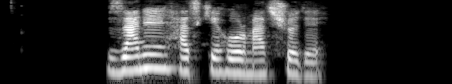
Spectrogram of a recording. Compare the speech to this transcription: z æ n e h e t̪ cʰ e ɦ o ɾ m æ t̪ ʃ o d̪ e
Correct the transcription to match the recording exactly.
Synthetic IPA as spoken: z æ n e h æ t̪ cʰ e ɦ o ɾ m æ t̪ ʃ o d̪ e

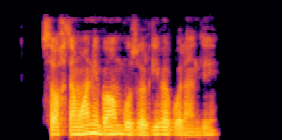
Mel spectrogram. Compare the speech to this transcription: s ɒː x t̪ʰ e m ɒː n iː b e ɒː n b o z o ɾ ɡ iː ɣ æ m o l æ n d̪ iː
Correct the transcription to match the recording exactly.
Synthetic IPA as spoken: s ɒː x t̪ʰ e m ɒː n iː b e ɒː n b o z o ɾ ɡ iː v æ b o l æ n d̪ iː

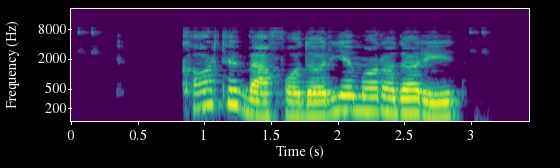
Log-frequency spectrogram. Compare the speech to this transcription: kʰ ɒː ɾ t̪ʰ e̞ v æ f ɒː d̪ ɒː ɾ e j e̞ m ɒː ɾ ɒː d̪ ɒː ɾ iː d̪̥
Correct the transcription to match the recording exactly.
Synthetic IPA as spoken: kʰ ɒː ɾ t̪ʰ e̞ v æ f ɒː d̪ ɒː ɾ i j e̞ m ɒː ɾ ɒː d̪ ɒː ɾ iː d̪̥

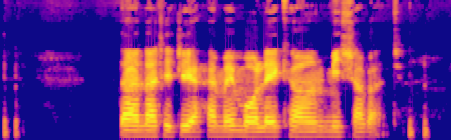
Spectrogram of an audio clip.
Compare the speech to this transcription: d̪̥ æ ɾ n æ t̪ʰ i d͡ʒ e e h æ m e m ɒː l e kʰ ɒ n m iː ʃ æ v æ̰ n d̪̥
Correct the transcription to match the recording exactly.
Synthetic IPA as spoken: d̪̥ æ ɾ n æ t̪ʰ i d͡ʒ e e h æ m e m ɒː l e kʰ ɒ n m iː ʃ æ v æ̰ n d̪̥

